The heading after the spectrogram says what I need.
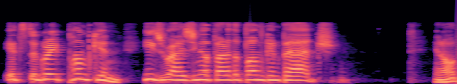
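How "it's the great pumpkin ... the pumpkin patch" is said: high, thrilled cry; boy seeing his hero rise; ecstatic. A narrator's reading. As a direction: shout with wonder. Linus sees Great Pumpkin.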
